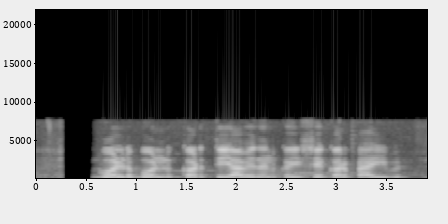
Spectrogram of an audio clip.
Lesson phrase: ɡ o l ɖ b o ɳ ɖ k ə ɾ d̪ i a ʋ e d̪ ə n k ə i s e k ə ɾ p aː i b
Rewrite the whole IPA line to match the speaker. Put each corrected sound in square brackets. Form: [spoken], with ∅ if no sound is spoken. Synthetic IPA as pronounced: ɡ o l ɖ b o ɳ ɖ k ə ɾ [t̪] i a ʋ e d̪ ə n k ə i s e k ə ɾ p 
